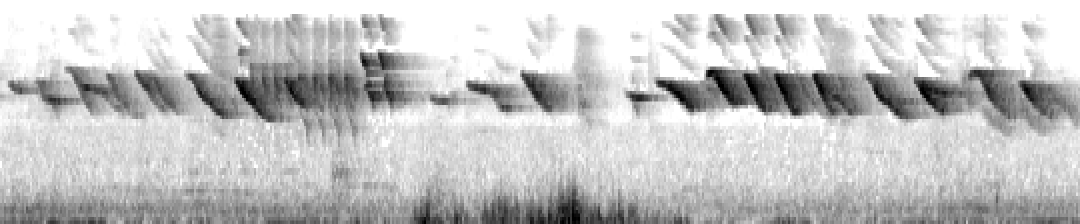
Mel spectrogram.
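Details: Caged rufous-collared sparrow, captive-bred, singing while warming up; long series of clear descending whistled slurs repeated steadily, with brief low thumps and faint rustling in the middle.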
